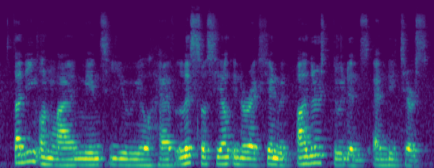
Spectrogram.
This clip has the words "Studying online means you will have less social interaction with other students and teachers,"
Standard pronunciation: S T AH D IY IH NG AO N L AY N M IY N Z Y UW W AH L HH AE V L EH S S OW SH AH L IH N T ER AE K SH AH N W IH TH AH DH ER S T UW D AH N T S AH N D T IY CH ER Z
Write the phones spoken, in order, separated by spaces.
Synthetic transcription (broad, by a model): S T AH D IY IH NG AO N L AY N M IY N S Y UW W AH L HH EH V L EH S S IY AH L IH N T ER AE K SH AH N W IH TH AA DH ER S T UW D AH N T S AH N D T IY CH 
